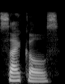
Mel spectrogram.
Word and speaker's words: S1QEL: They call these molecules site-selective electron leak suppressors, SELs-S3QELs, pronounced sequels, for the complex 3 site, and S1QELs, pronounced cycles, for the complex I site.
